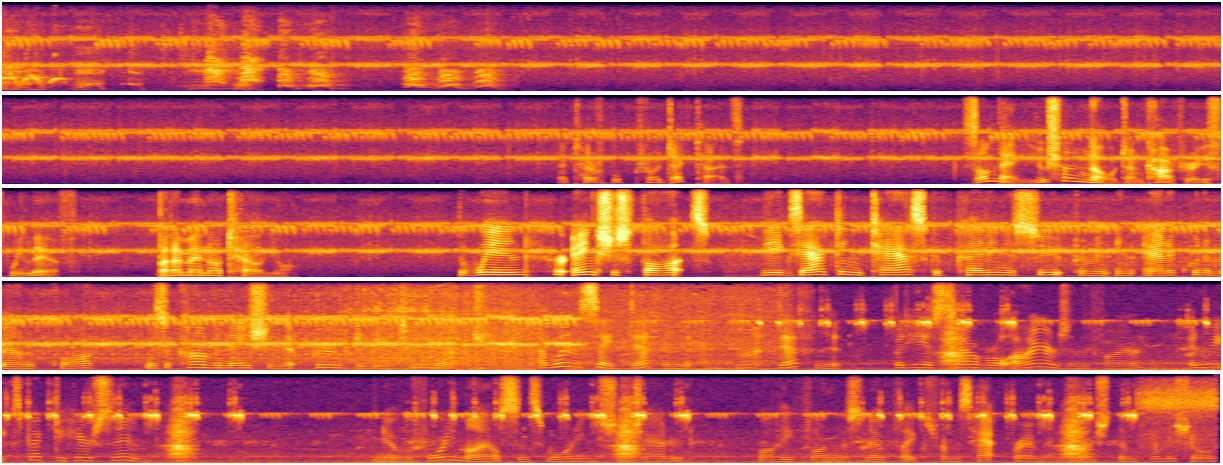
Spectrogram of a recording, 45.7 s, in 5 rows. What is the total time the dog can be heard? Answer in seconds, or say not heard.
4 s.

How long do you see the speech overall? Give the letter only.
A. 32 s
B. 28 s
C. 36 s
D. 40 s
B.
